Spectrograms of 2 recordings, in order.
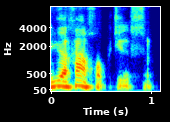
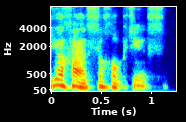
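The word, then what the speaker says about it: Johns Hopkins: 识到了，我原来都读错了，原来都读成约翰霍普金斯，其实是约翰斯霍普金斯。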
